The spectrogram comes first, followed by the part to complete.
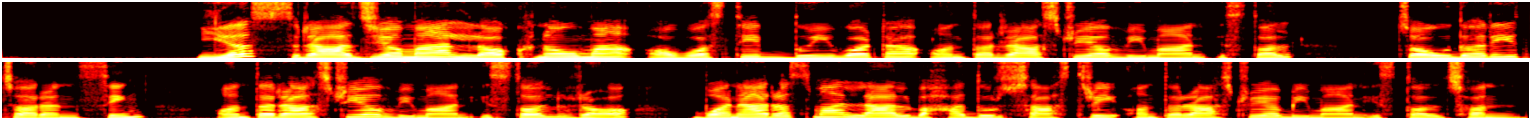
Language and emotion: Nepali, neutral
